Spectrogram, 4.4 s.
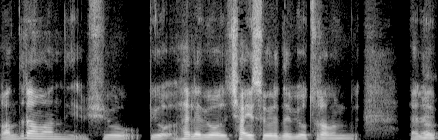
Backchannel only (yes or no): yes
